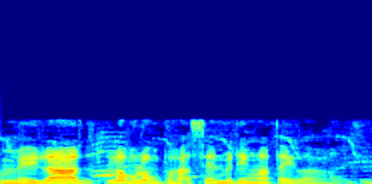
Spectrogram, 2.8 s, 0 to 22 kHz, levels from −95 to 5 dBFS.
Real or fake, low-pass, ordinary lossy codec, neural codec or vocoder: fake; none; none; codec, 16 kHz, 16 kbps, FreqCodec, larger model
